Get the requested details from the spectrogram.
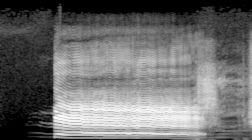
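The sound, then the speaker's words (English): A single voice imitates SpongeBob's laugh: one loud, nasal, wavering note held for about a second and a half, sounding much like a goat's bleat, then trailing off. “I can do SpongeBob to laugh.”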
